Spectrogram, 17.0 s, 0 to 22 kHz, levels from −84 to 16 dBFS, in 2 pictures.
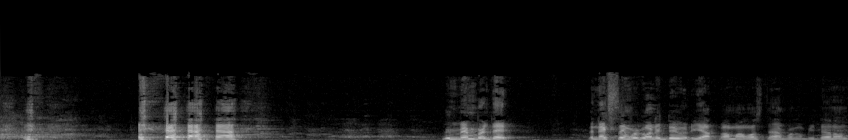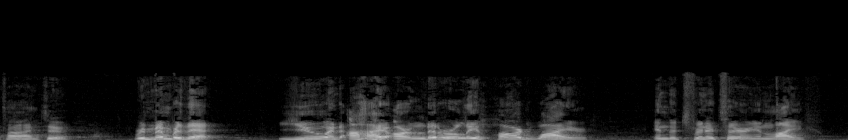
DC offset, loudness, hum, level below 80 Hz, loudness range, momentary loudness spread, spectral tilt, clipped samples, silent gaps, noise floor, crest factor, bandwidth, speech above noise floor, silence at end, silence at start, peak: under 0.1%; -21 LUFS; none; -54 dBFS; 6 LU; 15 LU; -6.5 dB/octave; under 0.1%; none; -57 dBFS; 22 dB; 11 kHz; 37 dB; 0.45 s; 0 s; 0 dBFS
